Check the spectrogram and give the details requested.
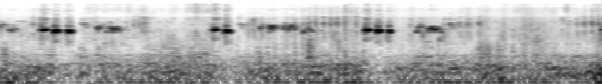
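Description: Sooty-headed bulbul nestling calling: short high notes in clusters of two or three, repeated about once a second, stopping for the last second and a half.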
